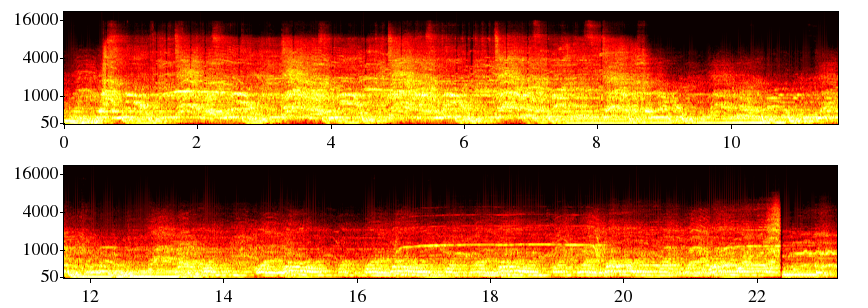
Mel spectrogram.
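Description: A song's backing track playing loud through the stage loudspeakers, with the audience screaming and cheering over it for the first nine seconds or so. After that the crowd noise drops away and the music carries on.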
